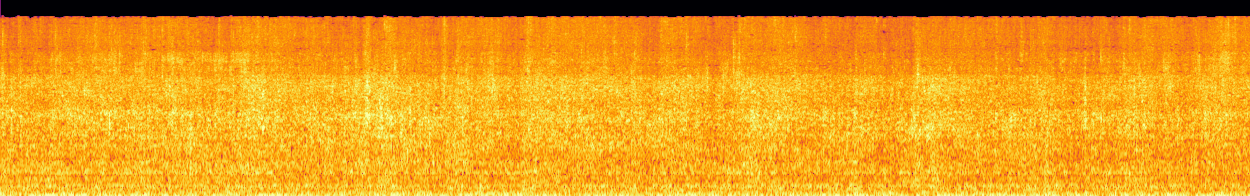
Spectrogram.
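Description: Chicken pieces and sliced sausages frying in a nonstick wok over a gas flame while being stirred with a spatula: a steady sizzling hiss.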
